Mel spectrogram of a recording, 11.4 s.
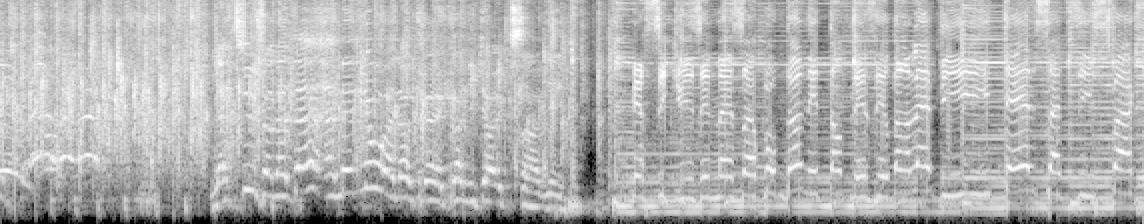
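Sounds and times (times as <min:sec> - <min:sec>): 
audience applause: 0:00.0 - 0:06.3
speech: 0:02.1 - 0:11.4.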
